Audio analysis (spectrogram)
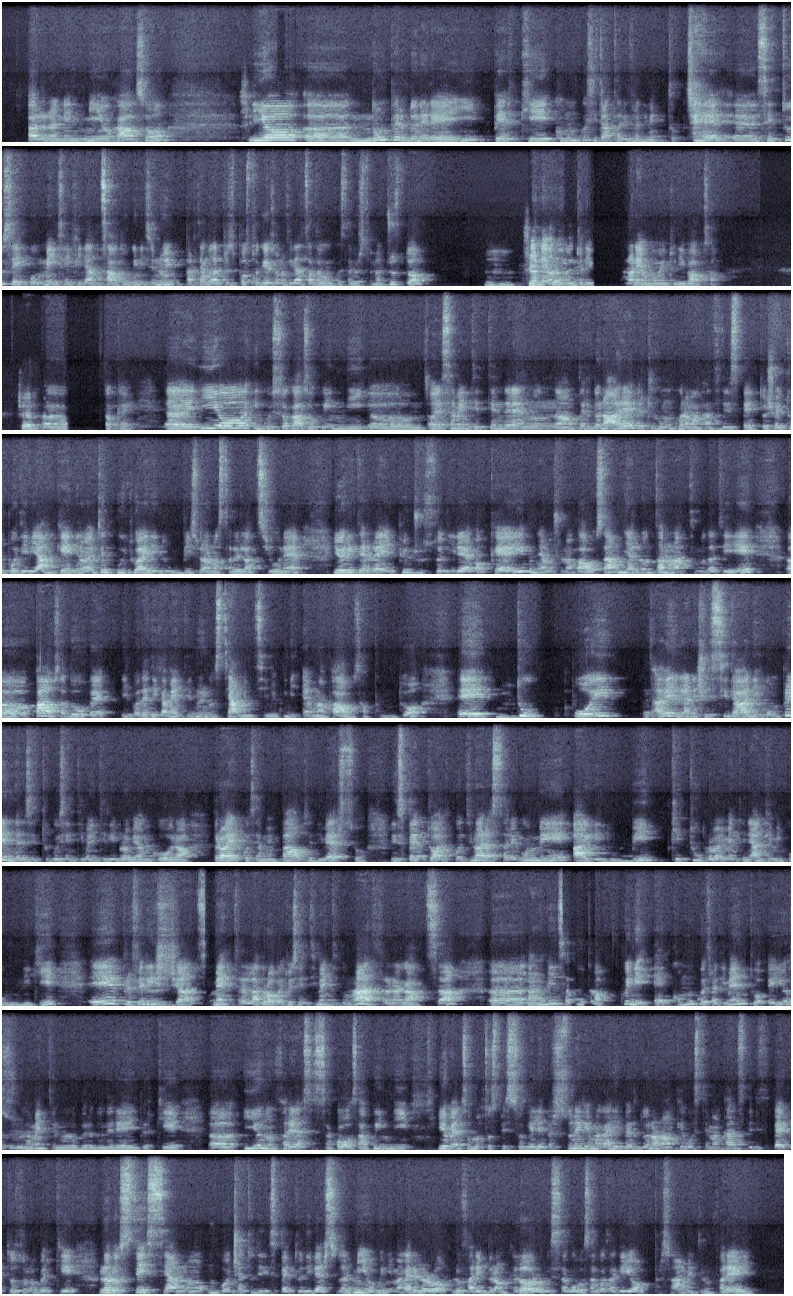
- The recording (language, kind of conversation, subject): Italian, podcast, Come coltivi, secondo te, relazioni sane e durature?
- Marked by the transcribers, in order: static; other background noise; laughing while speaking: "cioè"; distorted speech; "probabilmente" said as "probalmente"; background speech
